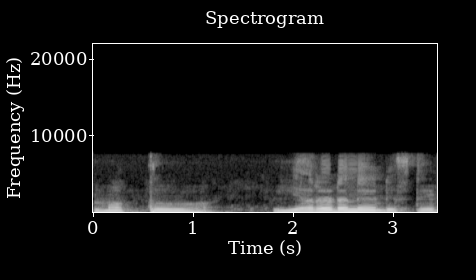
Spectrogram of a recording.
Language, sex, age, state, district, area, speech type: Kannada, male, 45-60, Karnataka, Bidar, urban, spontaneous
